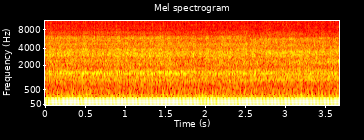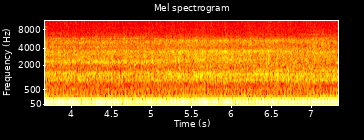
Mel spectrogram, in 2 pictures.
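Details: Suzuki GSX-S1000 cold start-up: four-cylinder engine idles steadily with a light metallic rattle over its low hum, strange noise on cold engine.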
